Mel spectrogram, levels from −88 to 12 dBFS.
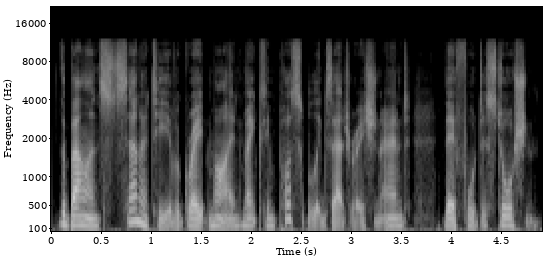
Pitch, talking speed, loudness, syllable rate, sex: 145 Hz, 160 wpm, -21 LUFS, 6.9 syllables/s, male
